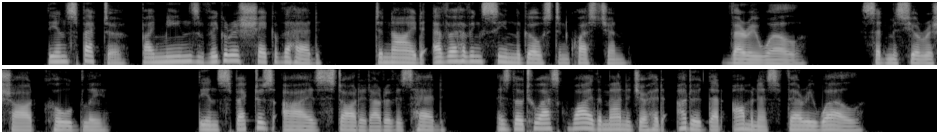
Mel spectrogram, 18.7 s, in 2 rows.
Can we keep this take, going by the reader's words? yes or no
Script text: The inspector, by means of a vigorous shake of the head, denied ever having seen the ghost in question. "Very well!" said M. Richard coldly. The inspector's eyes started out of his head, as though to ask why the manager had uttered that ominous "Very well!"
no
